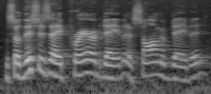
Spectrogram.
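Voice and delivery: usual speaking voice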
